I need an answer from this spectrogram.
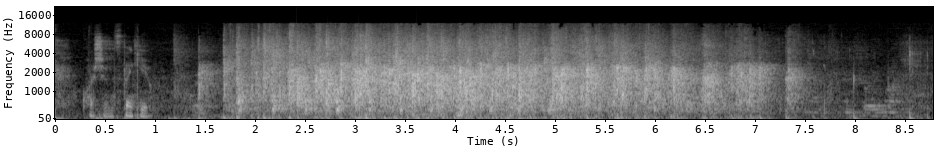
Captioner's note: applause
